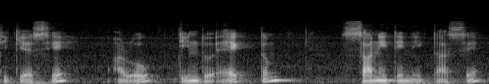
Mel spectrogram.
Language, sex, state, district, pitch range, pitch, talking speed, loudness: Nagamese, male, Nagaland, Kohima, 90-95 Hz, 95 Hz, 125 wpm, -22 LUFS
